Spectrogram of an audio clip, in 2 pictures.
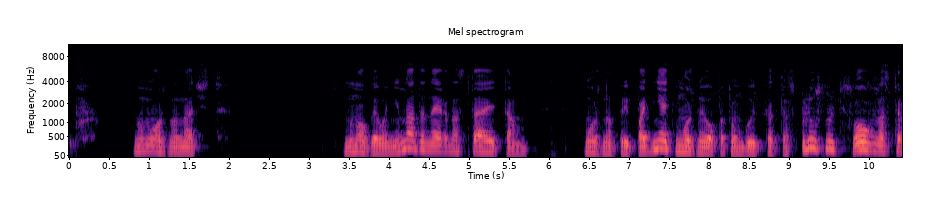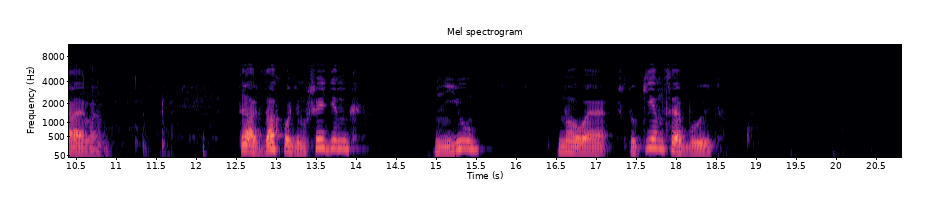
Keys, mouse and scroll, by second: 1.3 s, 4.9 click, 6.2-7.4 drag, 10.3-10.8 shift+middle drag, 10.9-11.4 middle drag.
